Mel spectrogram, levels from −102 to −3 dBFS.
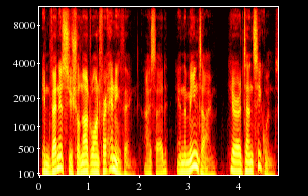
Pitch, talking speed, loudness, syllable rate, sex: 120 Hz, 225 wpm, -19 LUFS, 6.0 syllables/s, male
